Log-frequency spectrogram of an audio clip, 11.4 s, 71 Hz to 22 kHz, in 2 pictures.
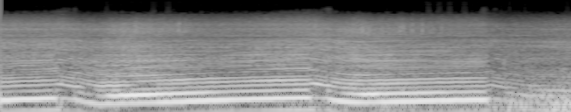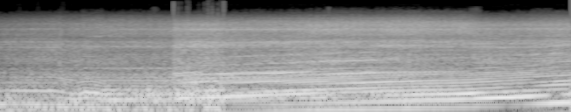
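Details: Suzuki SV650 V-twin revving up and down with an uneven, stumbling note and brief drop-outs on the pulls, a misfire.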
